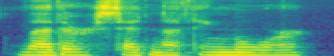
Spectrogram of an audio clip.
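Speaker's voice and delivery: usual speaking voice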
